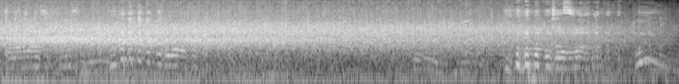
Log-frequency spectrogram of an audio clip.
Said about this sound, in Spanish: Pues ya, pues felicidades a Cruz Azul, ¿no? Y a toda su afición, ¿no? Vamos a darles un aplauso a todos.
